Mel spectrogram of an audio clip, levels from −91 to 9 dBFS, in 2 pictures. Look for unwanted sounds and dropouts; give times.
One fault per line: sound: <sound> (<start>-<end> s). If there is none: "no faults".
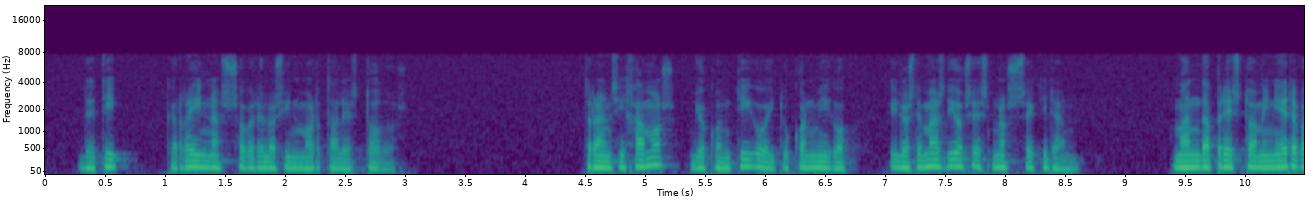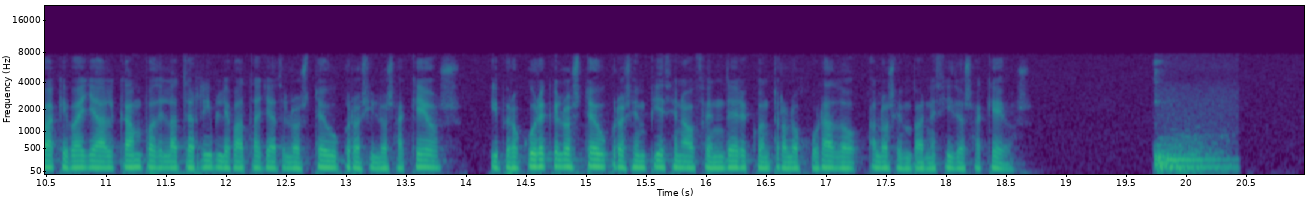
sound: thud (19.7-20.4 s)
